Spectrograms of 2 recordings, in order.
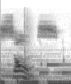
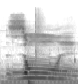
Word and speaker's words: Sohn: Então eu não digo son, mas sim zon.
